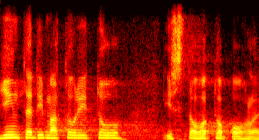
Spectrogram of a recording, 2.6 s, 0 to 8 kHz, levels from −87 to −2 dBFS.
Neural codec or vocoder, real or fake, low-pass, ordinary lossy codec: vocoder, 24 kHz, 100 mel bands, Vocos; fake; 7.2 kHz; Opus, 24 kbps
